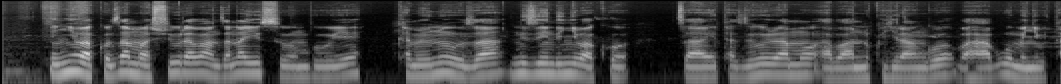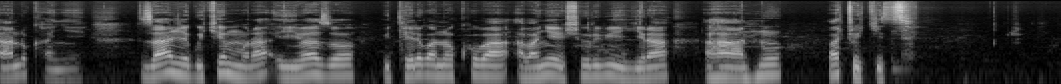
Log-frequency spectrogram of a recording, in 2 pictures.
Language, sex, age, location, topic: Kinyarwanda, male, 18-24, Nyagatare, education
